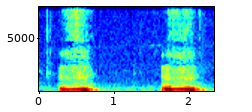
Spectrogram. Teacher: Orale, fricative, labiodental, sonore.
